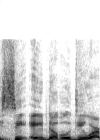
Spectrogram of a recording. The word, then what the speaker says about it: Caddy: Your boy C-A-D-D-Y pronounced Caddy, and we're out of here.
